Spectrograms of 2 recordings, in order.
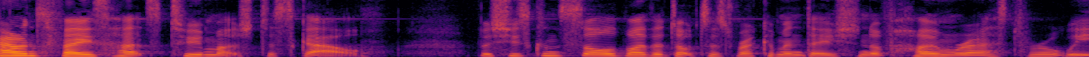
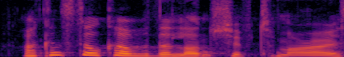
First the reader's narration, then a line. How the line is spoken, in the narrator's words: says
